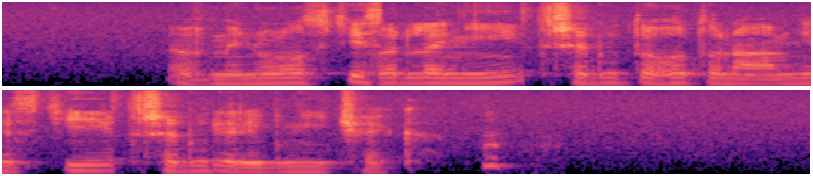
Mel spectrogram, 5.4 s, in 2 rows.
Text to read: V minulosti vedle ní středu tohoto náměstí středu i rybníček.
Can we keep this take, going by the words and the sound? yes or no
no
